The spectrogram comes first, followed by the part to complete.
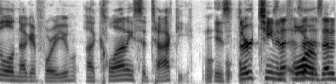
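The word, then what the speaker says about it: Sitake: Kalani Satake is 13-4. Is that a Japanese dish? It's the shiitake. How do you pronounce his name?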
